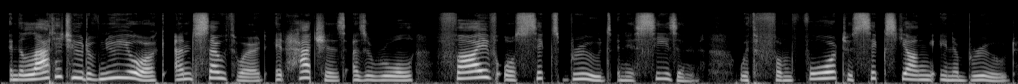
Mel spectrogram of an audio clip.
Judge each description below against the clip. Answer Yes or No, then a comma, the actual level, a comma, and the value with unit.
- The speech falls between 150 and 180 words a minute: Yes, average, 170 wpm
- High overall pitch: Yes, high, 230 Hz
